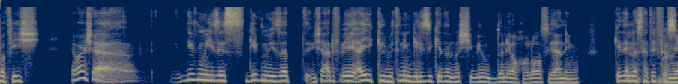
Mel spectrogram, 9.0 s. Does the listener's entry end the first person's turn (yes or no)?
yes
